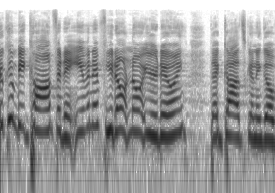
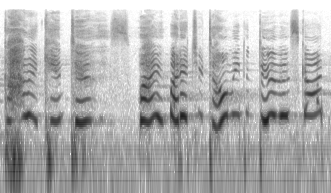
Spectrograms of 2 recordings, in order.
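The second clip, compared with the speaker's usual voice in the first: higher, tearful mock plea; retold crying prayer; 10 semitones higher than usual. Crying alone in an office, tearful mock plea. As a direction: plead through half-laughing tears. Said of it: "I was crying".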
